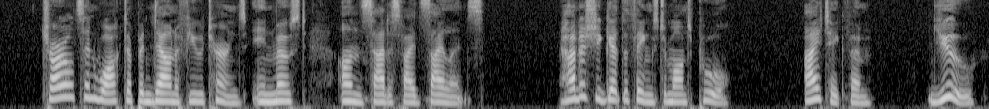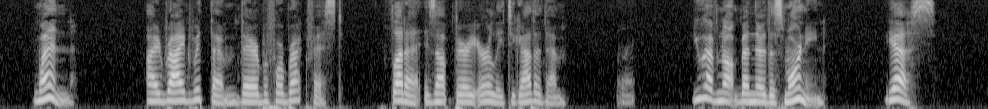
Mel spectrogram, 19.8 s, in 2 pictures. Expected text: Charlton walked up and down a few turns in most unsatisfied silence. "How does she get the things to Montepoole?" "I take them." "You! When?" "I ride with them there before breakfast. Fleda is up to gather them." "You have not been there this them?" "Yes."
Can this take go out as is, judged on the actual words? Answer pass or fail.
fail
